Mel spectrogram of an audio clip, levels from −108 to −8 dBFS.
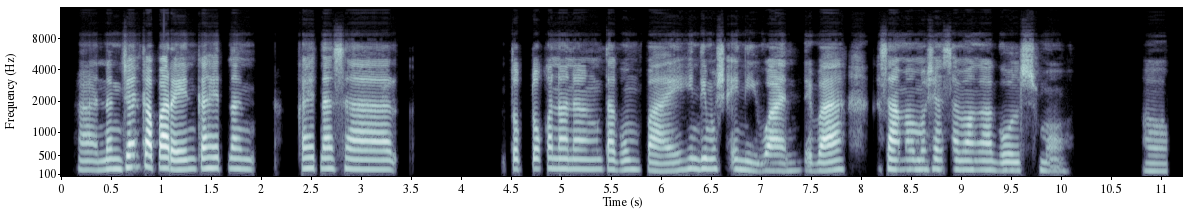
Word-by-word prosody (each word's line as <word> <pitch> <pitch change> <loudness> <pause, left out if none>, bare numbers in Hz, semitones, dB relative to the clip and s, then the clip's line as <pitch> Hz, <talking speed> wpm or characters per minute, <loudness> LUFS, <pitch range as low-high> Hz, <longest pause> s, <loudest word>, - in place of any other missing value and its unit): ah, 190 -2 -5
nandiyan 215 +5 +1
ka 255 -2 +7
pa 230 -1 +9
rin 200 +1 +2
kahit 225 0 +2
nag 215 -2 -2 0.5
kahit 225 +1 0
nasa 205 -2 +2 1.2
Tuktok 215 +1 -3
kana 215 -1 +1
ng 205 0 -3
tagumpay, 190 -3 -3
hindi 215 0 -4
mo 215 - -5
siya 205 0 0
iniwan 175 -2 -1
'di - - -10
ba? 180 +4 +4 0.3
Kasama 205 -1 +1
mo 200 - -4
siya 205 +1 -2
sa 205 0 -4
mga 195 -1 -3
goals 180 0 -1
mo. 170 -3 -13 0.8
Oh. 165 -1 -10
205 Hz, 145 wpm, -24 LUFS, 185-215 Hz, 1.2 s, pa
